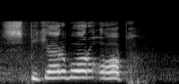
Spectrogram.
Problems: none marked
